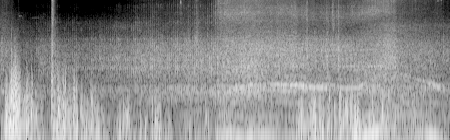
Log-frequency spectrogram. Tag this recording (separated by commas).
Car, Vehicle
